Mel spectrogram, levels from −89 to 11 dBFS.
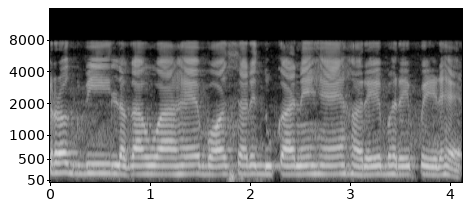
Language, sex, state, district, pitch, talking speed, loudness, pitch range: Hindi, female, Uttar Pradesh, Jyotiba Phule Nagar, 180 Hz, 205 wpm, -14 LUFS, 175-185 Hz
